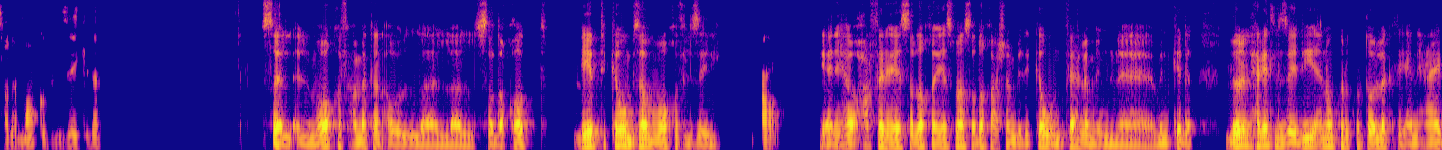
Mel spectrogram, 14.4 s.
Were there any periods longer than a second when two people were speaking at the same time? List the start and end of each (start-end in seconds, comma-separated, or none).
none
